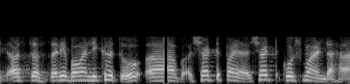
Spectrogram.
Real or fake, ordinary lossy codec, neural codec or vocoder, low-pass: real; none; none; 3.6 kHz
